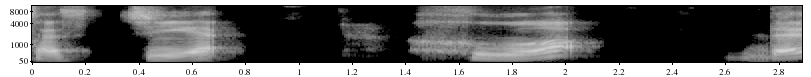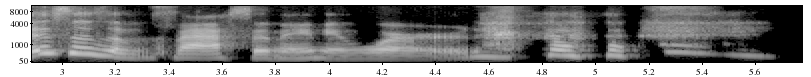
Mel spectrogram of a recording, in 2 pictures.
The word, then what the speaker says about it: 结: the left side what it means it's tight pronounced as jie this is a fascinating word whoever learns geometry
